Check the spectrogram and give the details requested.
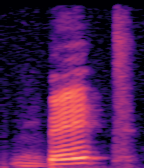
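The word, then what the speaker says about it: בית: bethlehem bethlehem it is bait is pronounced beit there's no there's no tha it's t there is no th in hebrew ashkenaz they have that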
